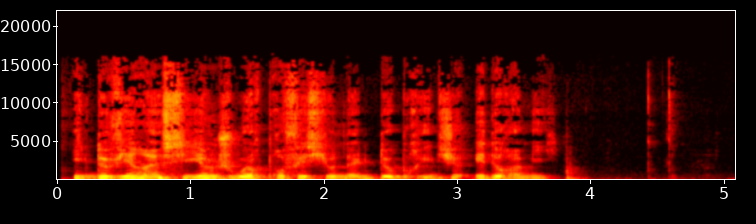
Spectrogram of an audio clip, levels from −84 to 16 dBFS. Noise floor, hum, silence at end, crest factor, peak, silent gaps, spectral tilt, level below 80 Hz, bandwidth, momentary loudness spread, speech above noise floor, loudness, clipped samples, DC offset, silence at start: -51 dBFS; none; 1.2 s; 18 dB; 0 dBFS; none; -3.5 dB/octave; -48 dBFS; 16.5 kHz; 9 LU; 35 dB; -16 LUFS; under 0.1%; under 0.1%; 0.1 s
